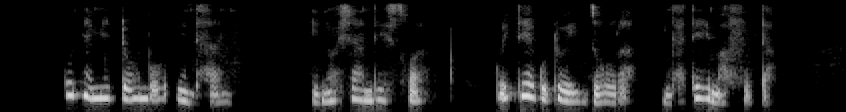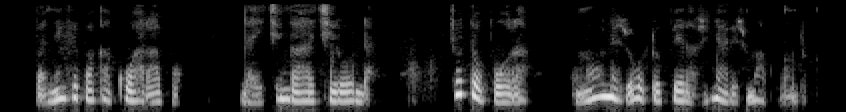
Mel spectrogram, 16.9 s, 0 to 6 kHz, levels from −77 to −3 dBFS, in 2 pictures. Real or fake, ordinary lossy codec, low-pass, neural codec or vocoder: fake; MP3, 32 kbps; 5.4 kHz; vocoder, 44.1 kHz, 128 mel bands every 512 samples, BigVGAN v2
